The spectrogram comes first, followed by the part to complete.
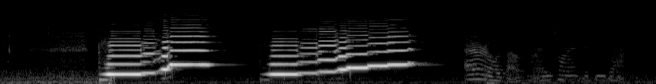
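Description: Clarinet played in two short rising runs: each starts on a held low note and climbs stepwise about an octave, the first quickly and the second more gradually, with a short pause between them.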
